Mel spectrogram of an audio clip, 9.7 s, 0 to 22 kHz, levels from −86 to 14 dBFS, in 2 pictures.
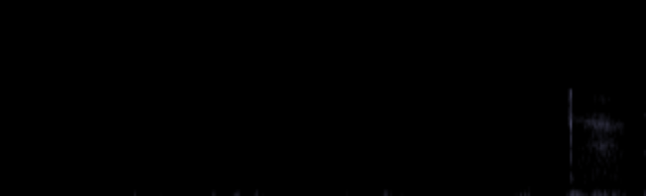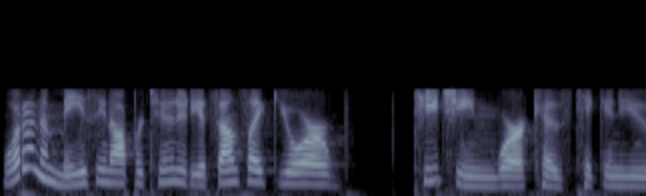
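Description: The speech arrives through ordinary G.711 telephone coding with no faults, its band ending near 3.8 kHz as a fixed-line telephone channel would leave it, and any quantisation noise from the coding stays faint beneath the signal.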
